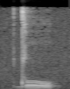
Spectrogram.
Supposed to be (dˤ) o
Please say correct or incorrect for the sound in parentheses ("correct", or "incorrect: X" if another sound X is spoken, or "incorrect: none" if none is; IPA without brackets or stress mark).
incorrect: d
